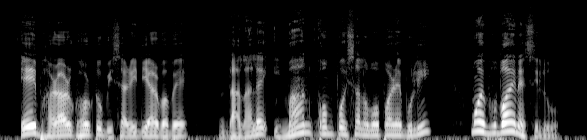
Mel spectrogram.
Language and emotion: Assamese, surprised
